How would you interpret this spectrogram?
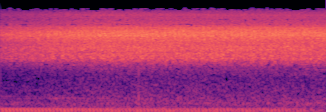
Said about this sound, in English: A cacophony of cicadas greeted me over the weekend when I visited Loch Raven Reservoir, just north of Baltimore City. If you listen closely, you might be able to hear a goose honking in the background. Or maybe not. Those bugs are loud.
